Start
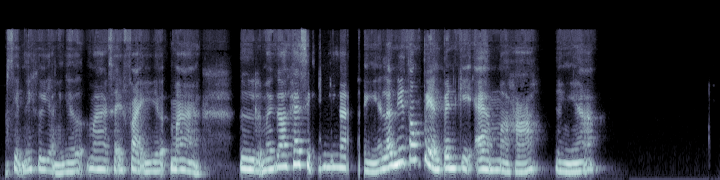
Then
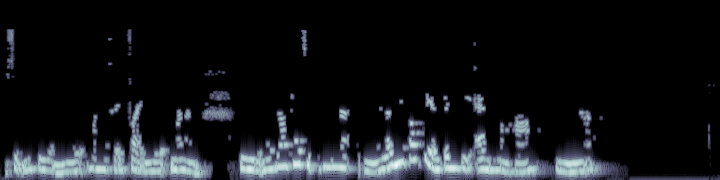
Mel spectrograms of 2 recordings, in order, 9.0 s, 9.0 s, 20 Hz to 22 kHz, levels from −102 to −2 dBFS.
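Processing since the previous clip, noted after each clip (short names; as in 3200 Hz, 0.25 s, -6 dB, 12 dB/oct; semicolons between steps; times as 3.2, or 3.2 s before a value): notches 50/100/150/200/250 Hz; spectral gate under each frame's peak -15 dB strong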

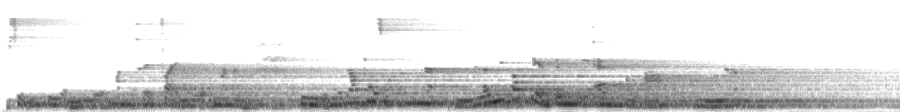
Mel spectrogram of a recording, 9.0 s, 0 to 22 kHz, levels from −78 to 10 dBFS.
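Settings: plate-style reverb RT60 5 s, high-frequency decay 0.4×, DRR 4 dB; gain +2.5 dB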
